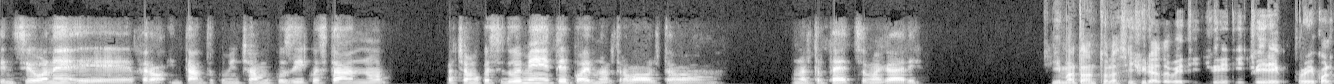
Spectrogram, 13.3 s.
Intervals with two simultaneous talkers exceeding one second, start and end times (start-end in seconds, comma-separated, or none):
none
